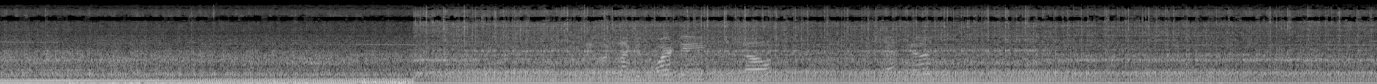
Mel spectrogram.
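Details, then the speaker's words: Car restarted after repair work: cranks briefly, catches and settles into a steady idle with a light, fast tick on top, about four a second; ticking noise at idle, cause unknown. ">> Uh that sound is what it's turning now. That ticking sound. I don't know if you guys can hear it."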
